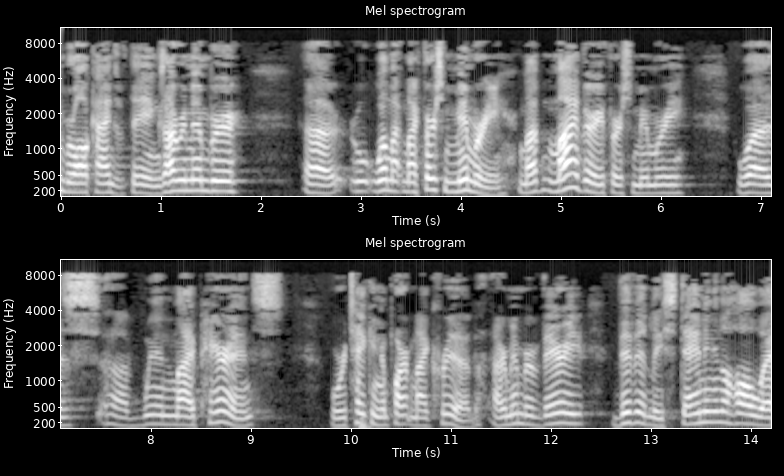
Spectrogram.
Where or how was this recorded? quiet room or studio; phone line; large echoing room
large echoing room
